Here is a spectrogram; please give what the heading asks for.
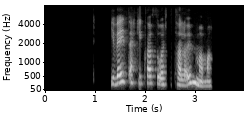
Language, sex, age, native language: Icelandic, female, 40-49, Icelandic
